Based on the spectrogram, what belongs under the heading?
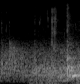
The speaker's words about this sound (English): I know we don't like to do rounds of applause here, but let's give it up.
